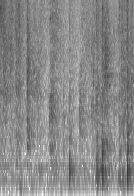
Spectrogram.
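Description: Puppies at play: a string of short dog noises mixed with knocks and scuffles as they tussle over a plastic jug in a wicker basket. The loudest sounds come about a second and a half in and again just before the end.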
